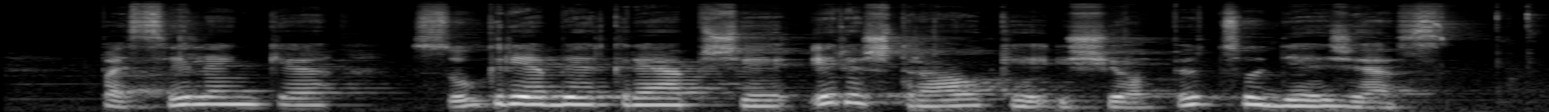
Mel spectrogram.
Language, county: Lithuanian, Vilnius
